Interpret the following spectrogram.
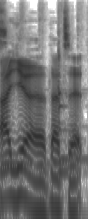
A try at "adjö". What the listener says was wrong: You don't say the D. adjö. So, adjö. Adjö.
